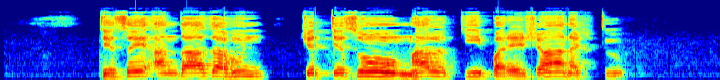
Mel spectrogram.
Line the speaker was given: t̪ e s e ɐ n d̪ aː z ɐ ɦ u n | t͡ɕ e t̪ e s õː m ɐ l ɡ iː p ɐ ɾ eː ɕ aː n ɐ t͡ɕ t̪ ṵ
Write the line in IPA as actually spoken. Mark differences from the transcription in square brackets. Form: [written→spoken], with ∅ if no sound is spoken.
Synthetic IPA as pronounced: t̪ e s e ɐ n d̪ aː z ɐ ɦ u n | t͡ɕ e t̪ e s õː m ɐ l [ɡ→k] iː p ɐ ɾ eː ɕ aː n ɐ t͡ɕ t̪ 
